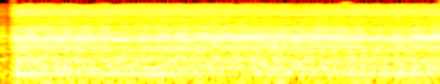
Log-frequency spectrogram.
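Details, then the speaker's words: Curbside Frigidaire gas dryer after replacing the broken drum belt, drum reassembled: steady even hum with low drone and constant drum rumble, no squeal or thumping; spinning quietly, running normally. "let's see if it starts up yeah spinning good quiet dry yeah looks good"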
